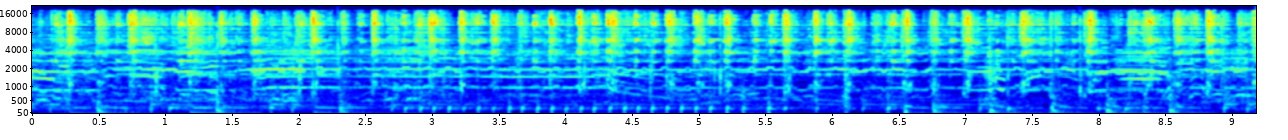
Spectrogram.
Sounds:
Male singing, Music

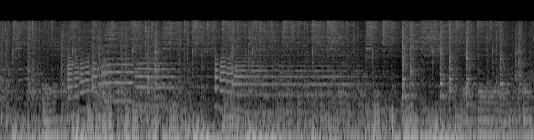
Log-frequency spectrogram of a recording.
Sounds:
Music, Background music

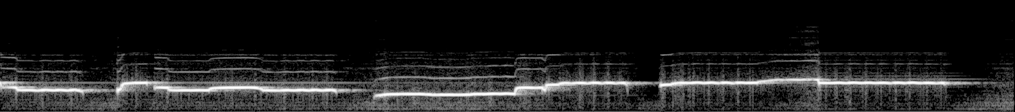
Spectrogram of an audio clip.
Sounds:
Flute, Wind instrument

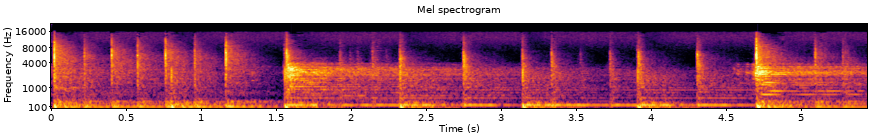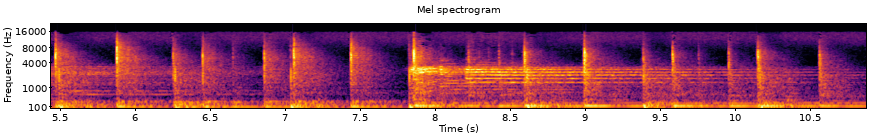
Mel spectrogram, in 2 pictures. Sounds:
Music

